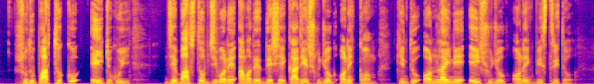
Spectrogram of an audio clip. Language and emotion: Bengali, neutral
